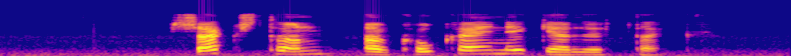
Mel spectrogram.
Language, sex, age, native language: Icelandic, female, 40-49, Icelandic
